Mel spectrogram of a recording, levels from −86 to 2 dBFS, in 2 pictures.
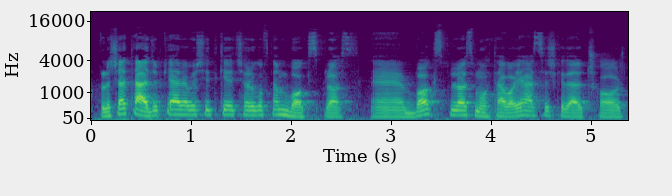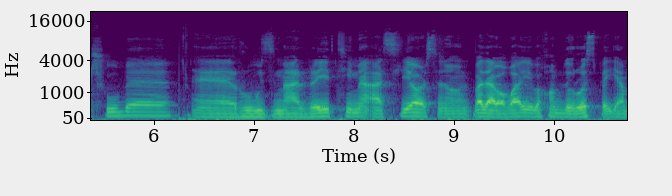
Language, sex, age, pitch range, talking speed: English, male, 20-39, 90-110 Hz, 150 wpm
